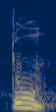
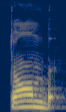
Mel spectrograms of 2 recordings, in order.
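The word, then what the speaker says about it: tomb: इसी तरह नौवां है टूम। टूम मकबरा, हम इसको टोम्ब बोलते हैं जो कि गलत है, टूम।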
